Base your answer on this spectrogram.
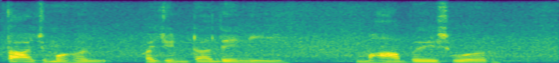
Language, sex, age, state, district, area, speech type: Marathi, male, 18-30, Maharashtra, Sangli, urban, spontaneous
